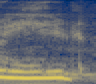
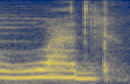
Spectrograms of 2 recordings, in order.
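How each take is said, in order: First: The vowel is a long 'ee' sound. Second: The vowel is a short 'eh' sound. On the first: The action happens in the present. "Present tense में आए ई ए से ई sound pronounce की जाती है" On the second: The action happened in the past. "Past tense में आए"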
